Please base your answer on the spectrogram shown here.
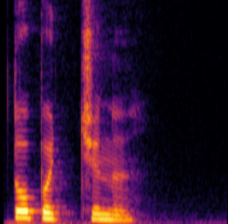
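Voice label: "топӧдчыны", Komi, female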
